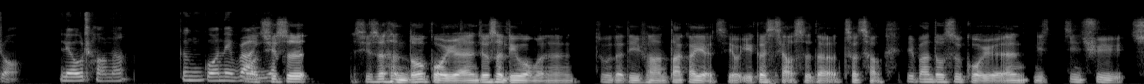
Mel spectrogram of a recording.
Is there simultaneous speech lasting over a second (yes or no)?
no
